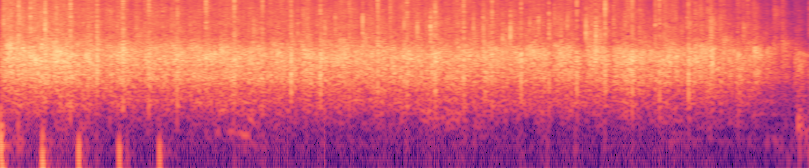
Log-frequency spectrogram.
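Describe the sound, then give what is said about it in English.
Audience applause at a panel discussion event, dense and steady clapping from many hands that carries through and tapers slightly at the end. “Thank you very much. Let's give them a hand just for this round.”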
